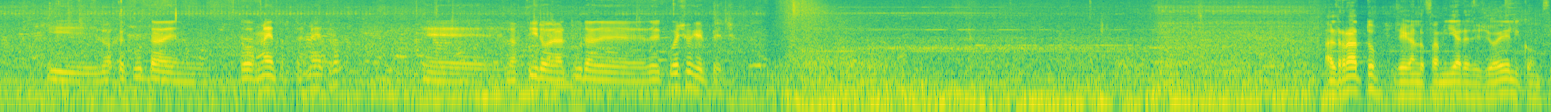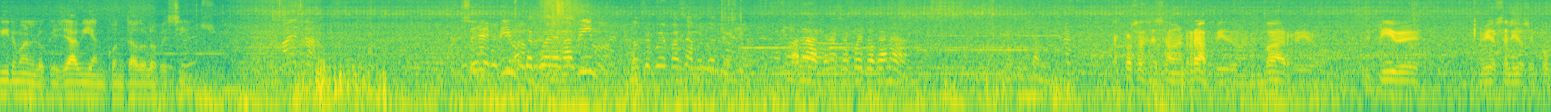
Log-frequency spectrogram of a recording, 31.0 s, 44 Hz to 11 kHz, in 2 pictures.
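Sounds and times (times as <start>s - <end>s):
man talking: 0.4s - 3.5s, 4.2s - 7.4s, 13.2s - 18.9s, 25.8s - 31.0s
low rumble with hum tones: 7.3s - 30.9s.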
